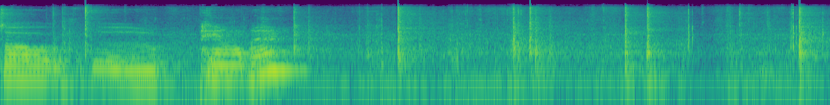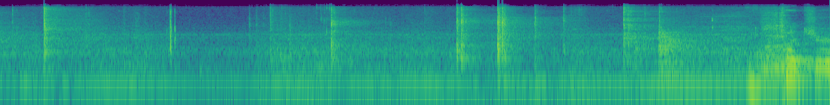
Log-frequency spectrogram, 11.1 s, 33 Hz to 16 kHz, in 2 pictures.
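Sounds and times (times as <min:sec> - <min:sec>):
plastic clips snapping: 0:02.0 - 0:08.0, 0:08.6 - 0:10.0.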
